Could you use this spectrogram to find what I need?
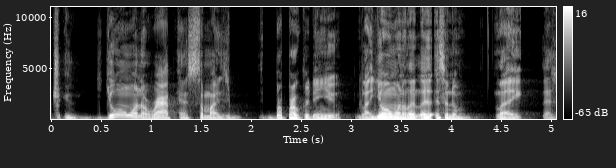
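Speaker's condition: Stuttering; stutters while talking on recorded show, comfortable speaking before large audiences; repeated sounds, prolonged sounds

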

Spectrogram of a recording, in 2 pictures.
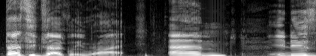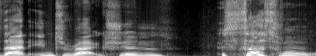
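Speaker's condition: Cerebral palsy; neuromuscular, full-time wheelchair user, no walking, 7-year-old powered chair, types slowly with two pointer fingers

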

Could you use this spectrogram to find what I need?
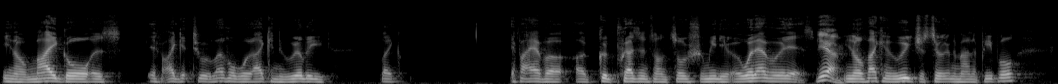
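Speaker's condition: Cleft lip and palate; missing muscles

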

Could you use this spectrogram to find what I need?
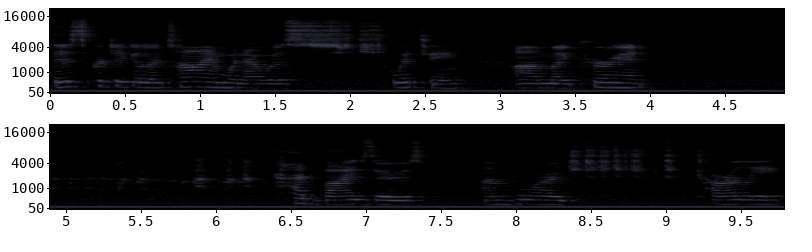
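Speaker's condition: Stuttering; moments of stuttering expected, offers to repeat things if needed; prolonged sounds, blocks

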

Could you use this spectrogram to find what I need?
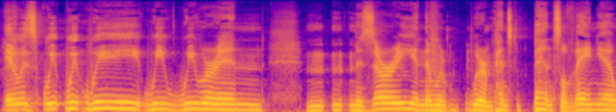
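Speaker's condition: Stutter; frequent word, phrase and part-word repetitions during conversation; repeats words, phrases and initial sounds; repeated sounds, repeated words

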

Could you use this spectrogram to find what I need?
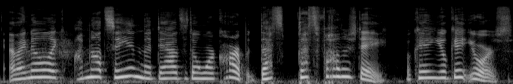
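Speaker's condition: No condition

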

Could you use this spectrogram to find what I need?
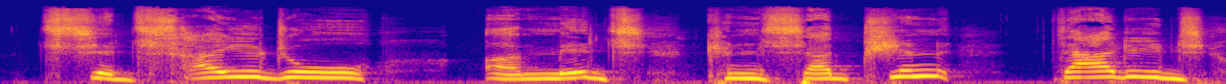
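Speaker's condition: Cerebral palsy; impediment called an accent

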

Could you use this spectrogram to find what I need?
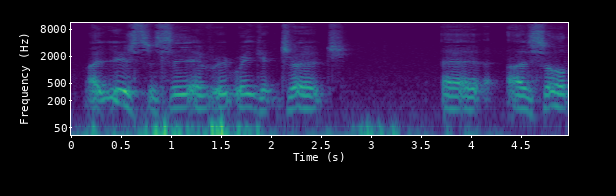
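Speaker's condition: Dystonia and cerebral palsy; hard-to-diagnose

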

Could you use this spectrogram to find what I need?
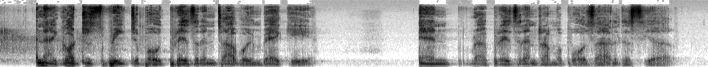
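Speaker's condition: Total laryngectomy; three years post-op, six operations in 18 months, surgeon Dr. Khalil Ismail, surgery four days post-diagnosis

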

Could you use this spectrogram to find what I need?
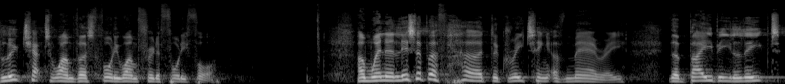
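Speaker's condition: No condition

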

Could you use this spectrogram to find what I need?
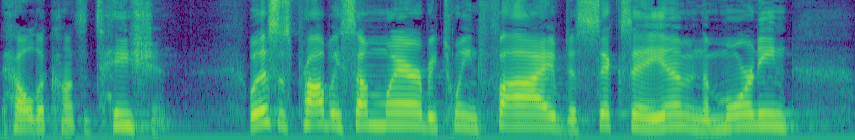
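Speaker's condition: No condition

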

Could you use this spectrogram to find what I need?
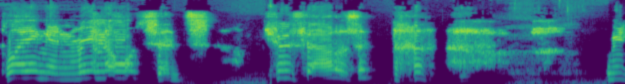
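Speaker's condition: Dysarthria after stroke, thalamic hemorrhage; wheelchair

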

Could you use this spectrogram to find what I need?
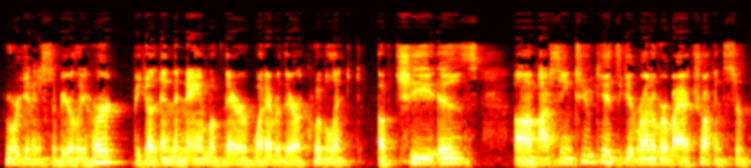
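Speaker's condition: Cleft lip and palate; facial scars from surgeries

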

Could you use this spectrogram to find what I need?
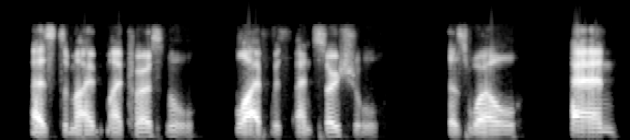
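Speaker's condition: Duchenne muscular dystrophy; genetic, progressive

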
